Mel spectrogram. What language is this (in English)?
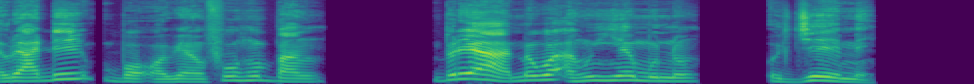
Akan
